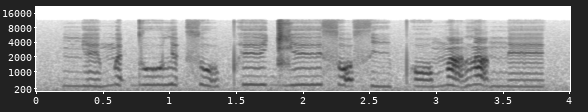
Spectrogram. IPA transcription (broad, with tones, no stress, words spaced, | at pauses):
ɲe˨mɛ˦ʔ do˦ lɪ˦ʔsʰo̰˦˨ʊ̯ pʰe˦d͡ʑe˦ɪ̯ sʰɔ̰˦˨sʰi˨ pʰɔ˨mã˦˨ lã˦˨ne˨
